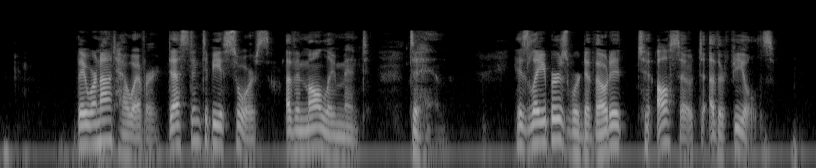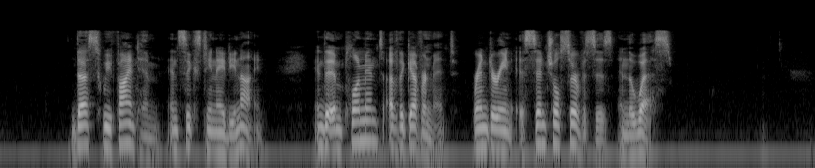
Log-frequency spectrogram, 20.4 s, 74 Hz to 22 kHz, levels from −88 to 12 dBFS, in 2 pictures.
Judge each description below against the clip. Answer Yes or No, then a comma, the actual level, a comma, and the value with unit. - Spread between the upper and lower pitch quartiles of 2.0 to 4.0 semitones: No, average, 4.7 semitones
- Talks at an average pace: No, slow, 115 wpm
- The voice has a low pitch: Yes, low, 130 Hz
